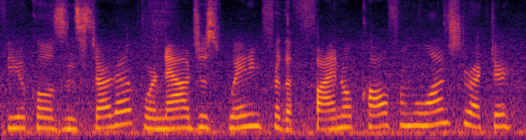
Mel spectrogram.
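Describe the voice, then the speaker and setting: A woman's voice: on the high side, fast. Woman hosting a launch stream, upbeat and explaining stuff, noise behind her. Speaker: launch webcast host. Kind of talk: live launch commentary, explaining.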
